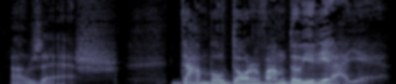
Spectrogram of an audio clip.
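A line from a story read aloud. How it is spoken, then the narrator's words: Growling. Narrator (Ukrainian): прогарчав у відповідь Муді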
